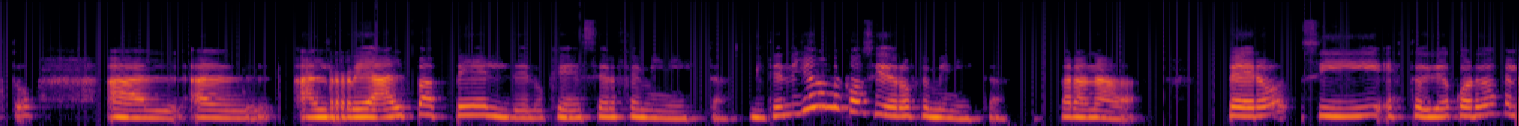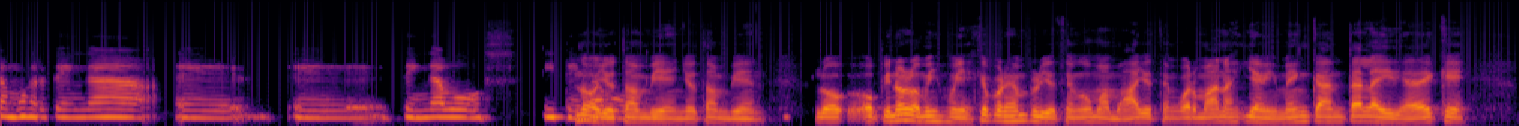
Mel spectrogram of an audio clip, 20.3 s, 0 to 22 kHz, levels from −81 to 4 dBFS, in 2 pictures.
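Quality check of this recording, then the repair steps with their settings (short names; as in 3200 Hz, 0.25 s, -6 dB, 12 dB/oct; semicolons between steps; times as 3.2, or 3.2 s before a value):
crackle 34/s -32 dBFS
10.11–10.14 gap 27 ms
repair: de-click; interpolate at 10.11, 27 ms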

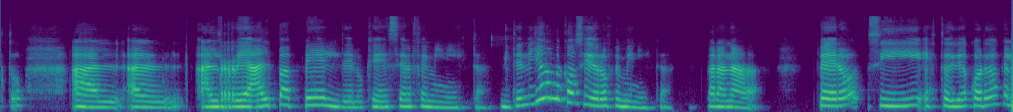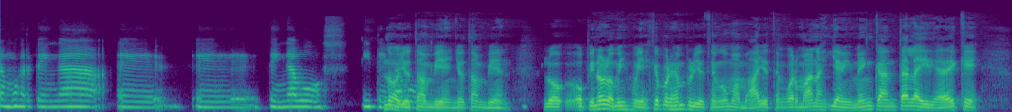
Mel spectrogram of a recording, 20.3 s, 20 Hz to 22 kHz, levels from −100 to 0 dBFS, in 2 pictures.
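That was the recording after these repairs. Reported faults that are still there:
none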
